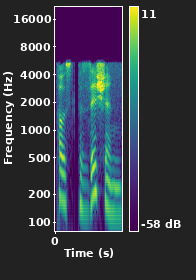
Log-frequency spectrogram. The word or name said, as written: postposition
